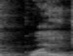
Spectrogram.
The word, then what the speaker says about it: quite: Okay, लेकिन जो दूसरा क्वाइट होता है इसका मतलब होता है पूरा, एब्सोल्यूट, तो वो QUITE होता है. तो दोनों की जो प्रोनाउंसिएशन है वो बिल्कुल डिफरेंट है.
